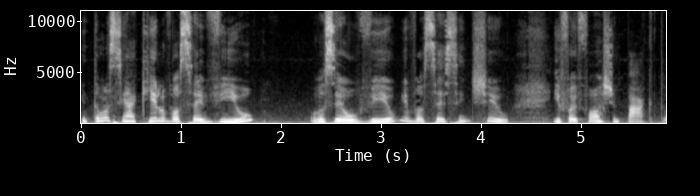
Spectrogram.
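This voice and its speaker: A woman speaks at a fairly slow pace with a fairly high pitch and ordinary pitch variation. Her tone is dark and mellow, and somewhat breathy. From Brazil, Teresina (Piauí). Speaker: public speaking mentor and coach. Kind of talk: interview.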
